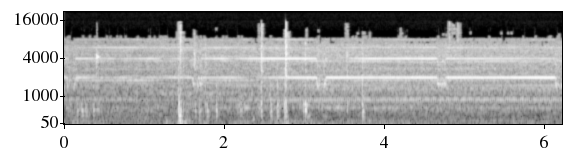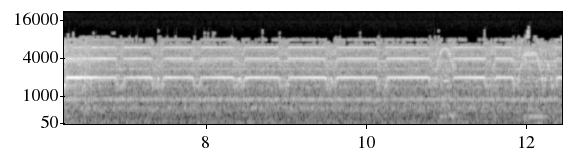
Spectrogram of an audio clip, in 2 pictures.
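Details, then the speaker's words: Creality Ender 5 Plus 3D printer actively printing on the original stock board: shifting high whines and chirps changing pitch with each move, clicks over a motor hum; loud stepper motor noise, before the silent-board upgrade. "i'm using the creality slicer here's what it sounds like with the original board as it's actively"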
